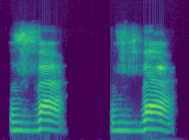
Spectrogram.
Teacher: ujung lidah kita ini nempel di gigi seri atas jadi suaranya enggak tajam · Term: tidak tajam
